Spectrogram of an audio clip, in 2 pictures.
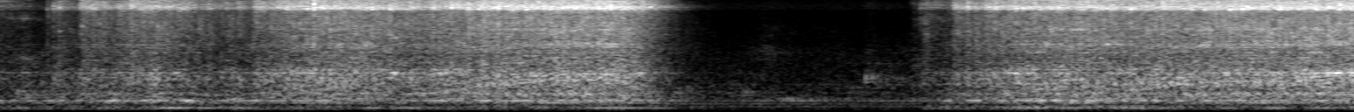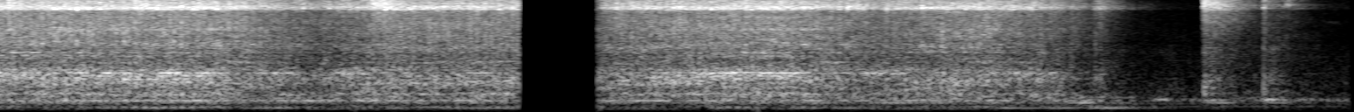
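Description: A sewing machine runs a steady, fast stitching whir while sewing a blouse's round neckline, stopping briefly twice before starting again, with no talk over it.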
